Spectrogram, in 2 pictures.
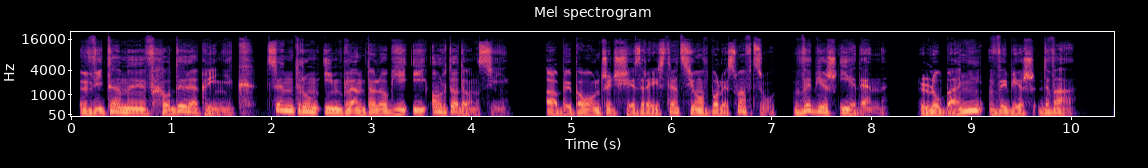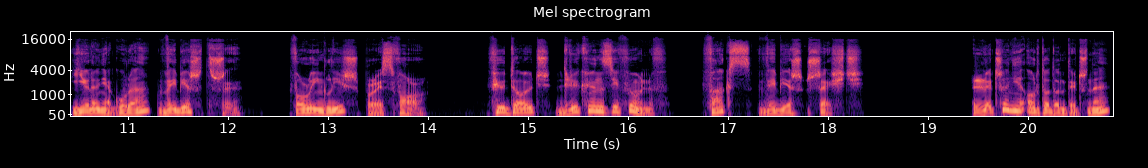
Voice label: IVR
